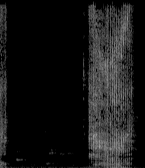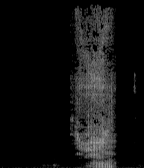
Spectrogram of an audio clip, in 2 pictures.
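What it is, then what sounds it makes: Wooden comb. A light-colored, hand-sized solid wooden hair comb is held in one hand while fingernails pluck and scratch along its teeth. Two long, bright, raspy scratching passes, each lasting about a second, stand out against near silence, with faint small ticks in between.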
